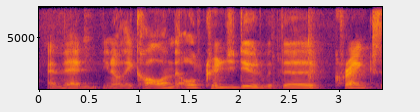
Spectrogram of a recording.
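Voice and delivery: ordinary talk, nothing marked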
